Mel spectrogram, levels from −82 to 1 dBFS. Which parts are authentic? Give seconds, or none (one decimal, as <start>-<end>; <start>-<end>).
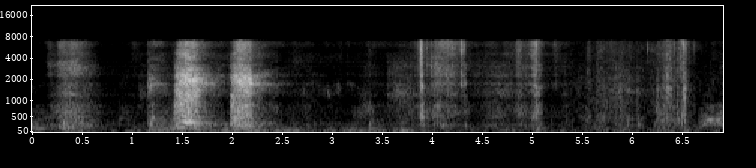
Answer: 5.4-6.9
